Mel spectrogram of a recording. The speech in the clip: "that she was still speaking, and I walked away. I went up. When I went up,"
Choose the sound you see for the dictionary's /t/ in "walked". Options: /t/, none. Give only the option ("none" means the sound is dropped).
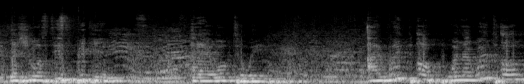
/t/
